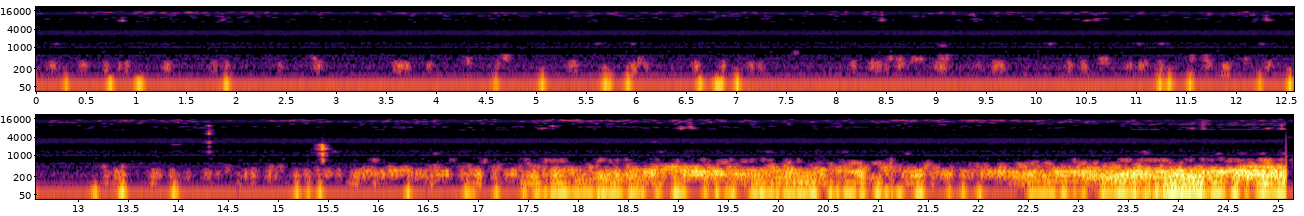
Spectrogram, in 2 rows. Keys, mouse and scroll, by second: 1.9-8.7 drag, 9.3 click, 10.6 click, 12.2 click, 13.8 scroll up 2, 14.1 ctrl+scroll down 2, 14.2 ctrl+scroll up 2, 14.3 ctrl+scroll down 2, 14.4-15.6 ctrl+drag, 17.7 click, 19.1 click, 24.2 click, 25.0 click.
